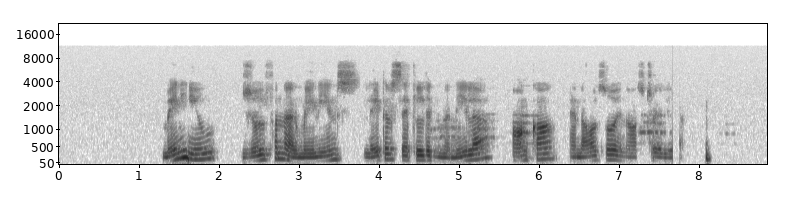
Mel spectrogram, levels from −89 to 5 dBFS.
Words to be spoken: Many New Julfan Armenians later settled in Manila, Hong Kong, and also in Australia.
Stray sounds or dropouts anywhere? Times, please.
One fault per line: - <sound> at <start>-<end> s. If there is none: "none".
- dropout at 7.7-7.8 s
